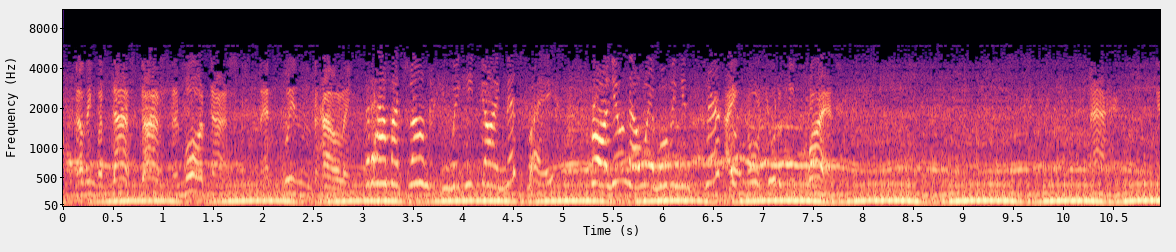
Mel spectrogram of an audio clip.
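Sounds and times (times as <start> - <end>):
overloaded car engine rumbling: 0.0 - 10.9
speech: 0.1 - 8.0.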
